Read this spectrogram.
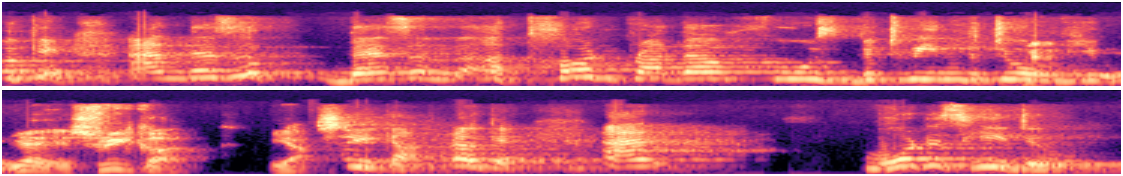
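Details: Adult woman speaking; typical speech.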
